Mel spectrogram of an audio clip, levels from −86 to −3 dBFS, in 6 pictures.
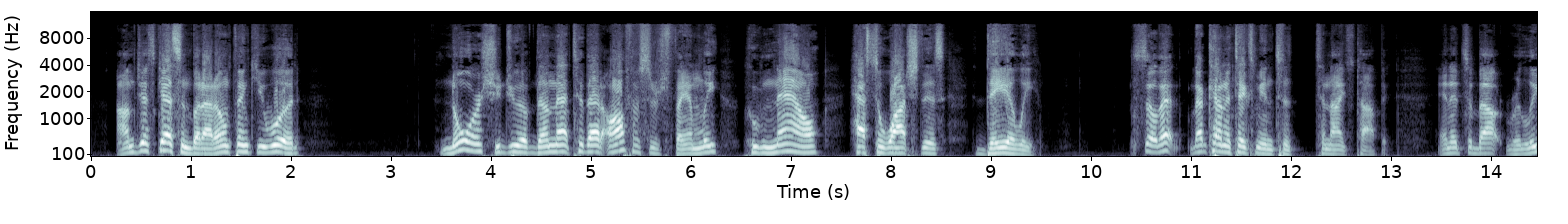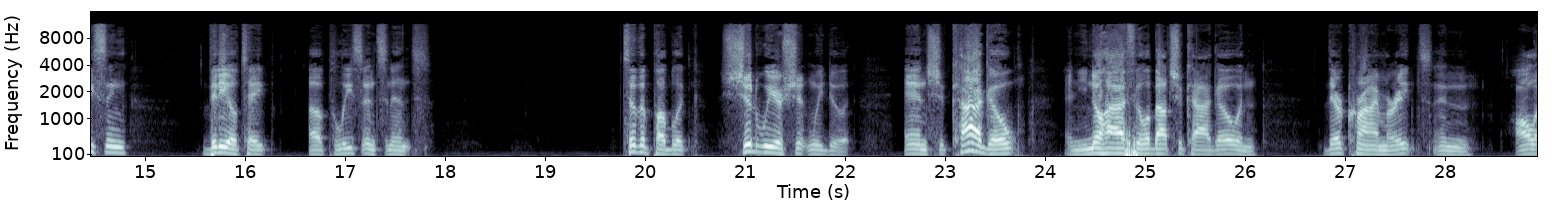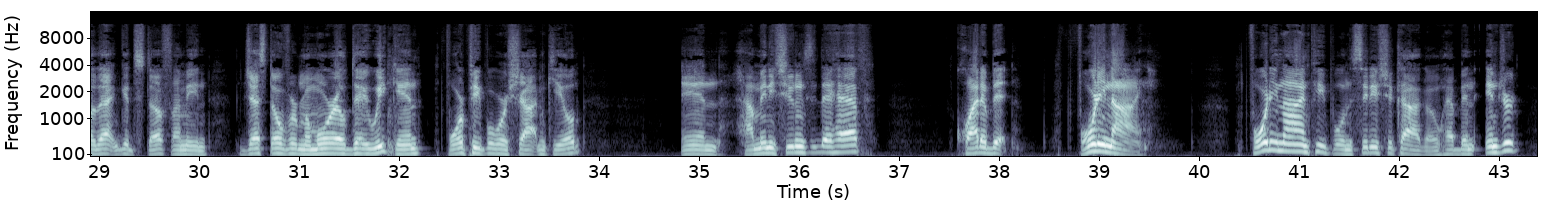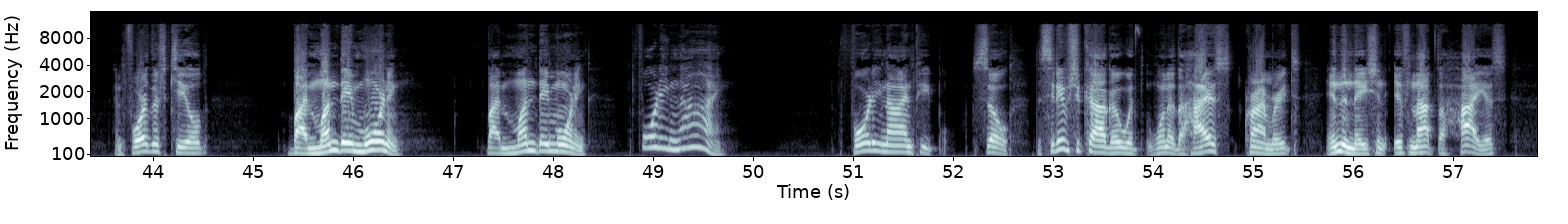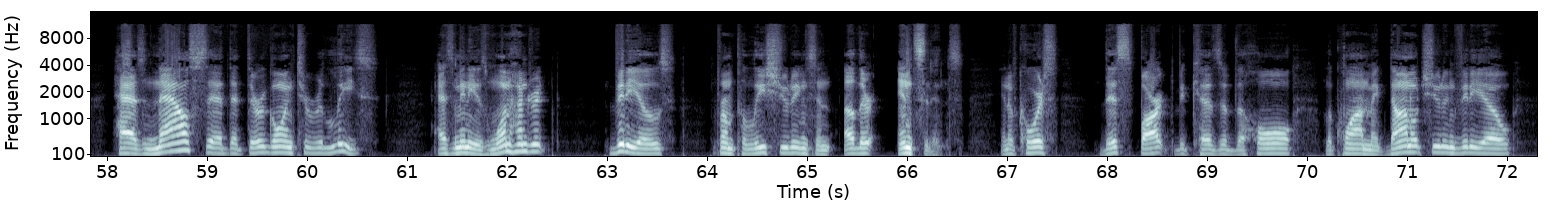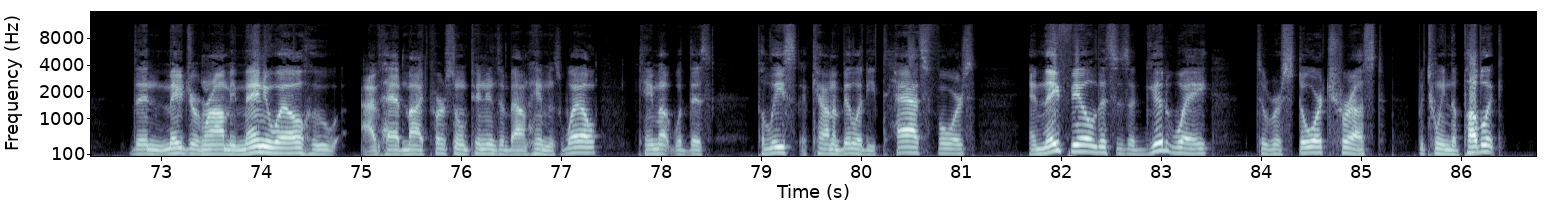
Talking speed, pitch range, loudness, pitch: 145 wpm, 110-145 Hz, -16 LUFS, 125 Hz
